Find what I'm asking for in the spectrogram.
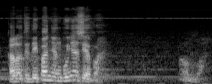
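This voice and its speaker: A man's voice: fairly high pitch, lively intonation, fast talker, fairly bright tone, faint music behind. A male Islamic preacher giving a conversational sermon, often asking the audience rhetorical questions.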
